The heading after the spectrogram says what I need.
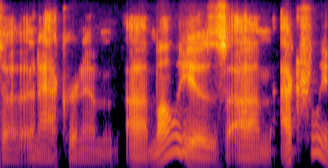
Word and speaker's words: MOLLE: So mollywebbing, and for those of you listening, that's spelled Molle. It's an acronym. Molly is actually not hard to sew.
